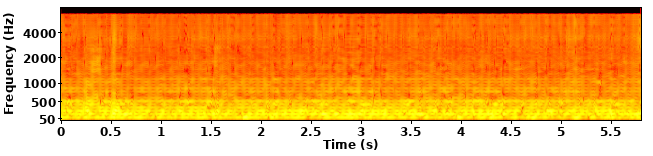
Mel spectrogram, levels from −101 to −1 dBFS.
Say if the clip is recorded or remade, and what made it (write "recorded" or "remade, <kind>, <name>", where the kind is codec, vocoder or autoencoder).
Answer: remade, vocoder, BigVGAN v2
